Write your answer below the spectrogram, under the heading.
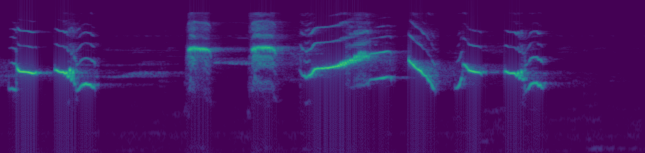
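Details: Oriental magpie-robin song for a moulted bird that stopped singing: varied whistled phrases, sharp rising and falling slurs and a few rasping notes in a quick, continuous sequence.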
